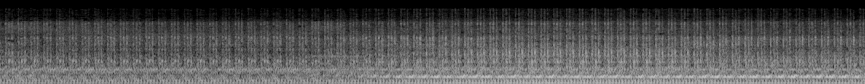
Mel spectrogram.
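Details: Codes P1666 and P0301, electrical error: rough idle with regular stumble about two and a half times a second and engine shaking; cylinder 1 misfire.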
